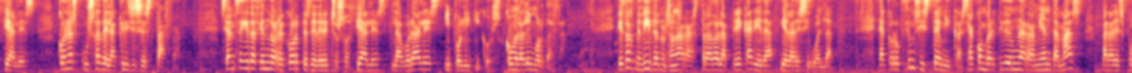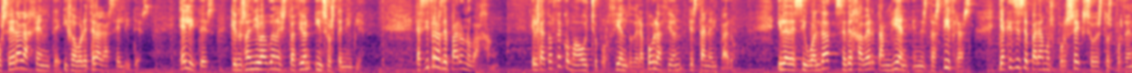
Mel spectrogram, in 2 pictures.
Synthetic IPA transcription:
θjale̞s | ko̞nlaeskusaðelakɾisise̞st̪afa | se̞anse̞ɣiðoaθje̞nd̪ore̞ko̞ɾt̪e̞zðe̞ðeɾe̞t͡ʃo̞sːo̞θjale̞zlaβ̞o̞ɾale̞sipo̞lit̪iko̞sko̞mo̞lalejmo̞ɾða̰θḁ | e̞st̪azme̞ðiðazno̞saŋarast̪ɾaðoalapɾe̞kaɾje̞ðaðialað̞e̞siɣwald̪að | lako̞rupθjo̞nsist̪e̞mikaseako̞mbeɾt̪iðoenunaeramjẽnt̪amas | paɾaðe̞spo̞seeɾalaxe̞nt̪e̞ʔifaβo̞ɾe̞θe̞ɾalase̞lḭt̪e̞̥s | e̞lit̪e̞s | ke̞no̞sanʎe̞aðunasi̥t̪waθjo̞ninso̞st̪e̞niβle̞̰ | lasθifɾazðe̞paɾo̞no̞βaxa̰ŋ | e̞lkat̪o̞ɾθe̞ko̞mao̞t͡ʃo̞po̞ɾθje̞nt̪o̞ð̞e̞lapo̞β̞laθjo̞nest̪aene̞lpa̰ɾo̞̰ | ilað̞e̞siɣwald̪aðse̞ðe̞xaβ̞e̞ɾt̪ambje̞ne̞ne̞st̪asθifɾas | ɟ͡ʝake̞sise̞paɾamo̞spo̞ɾse̞kso̞est̪o̞spoɾθen

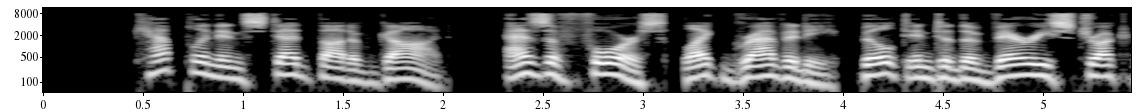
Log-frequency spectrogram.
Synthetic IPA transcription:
kʰæplɨ̃nɨ̃nstɛd̪̚θɔɾʌvɡɑ̰d | ʔɨzəfɔɹslaɪk̚ɡ̥ɹævɨɾḭb̥ɪlˠtɪ̃ntʉðɨvɛɹistɹ̥ʌk̚

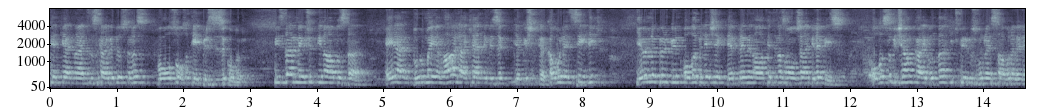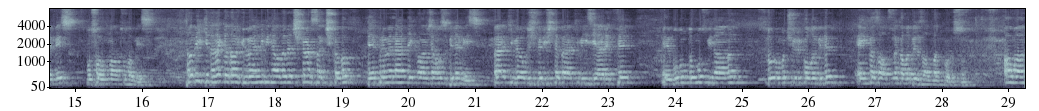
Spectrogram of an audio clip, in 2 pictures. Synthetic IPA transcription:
fɛt̪̚ɟælʲd̪ʲinhajaːt̪ɯnɯzɯkʰajbe̞d̪ijosanɯzbuolˠsaosat̪ʰɛc̚biɾsizlʲico̞lˠṵɾ̥ | b̥izlʲæɾmevd͡ʒut̪̚ɟinaːɯmɯzd̪a | e̞jæɾd̪uɾmajɯɦaːlʲaːcʰɛnd̪imizijakɯʃlˠɯkjakʰabulʲɛt̪sejd̪ic | jaɾɯnˠɯbiɾɟyno̞lˠabilʲe̞d͡ʒɛc̚d̪ɛpɾeminaːfet̪ʰinasɯlo̞lˠd͡ʒanɯbilʲe̞me̞jiz̥ | o̞̰lˠasɯbid͡ʒankʰajbɯnd̪aɦit͡ʃbiɾimizbununɦesaːbɯnave̞ɾe̞mejiz̥ | buso̞ɾumlˠant̪ʰulˠama̰jiz̥ | t̪ʰabiːcid̪ɛnɛkad̪aɾɟyvænlʲibinaːlˠaɾat͡ʃʰɯ̥kaɾsak̚t͡ʃʰɯ̥kalˠɯmd̪ɛpɾe̞melʲæɾd̪ɛklˠand͡ʒaːmɯzbilʲeme̞jiz̥ | bælʲcʰibiɾalˠɯʃveɾiʃt̪ʰɛbælʲcʰibizijaːɾɛt̪ʰːɛ | bulˠund̪uːmuzbinaːnɯn | d̪uɾumut͡ʃʰøɾyco̞lˠabilʲiɾ̥ | ɛnkʰazalˠʰɯnakalˠabilʲiɾizanlˠakʰo̞ɾusṵn | ama

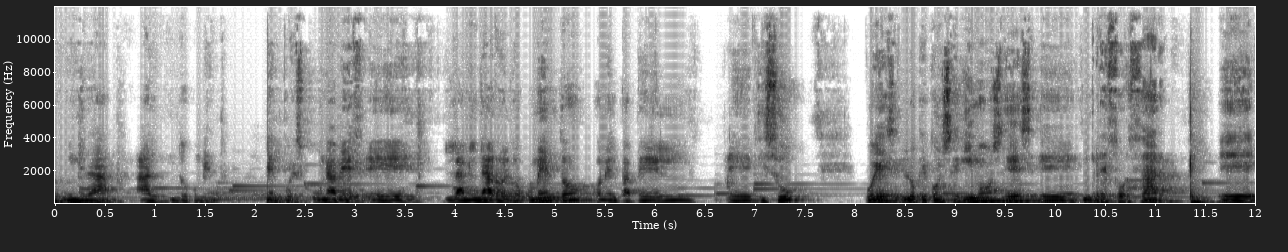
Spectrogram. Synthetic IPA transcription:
umeðaald̪o̞kumẽ̞nt̪o̥bje̞mpwe̞sunaβ̞e̞θelamĩnað̞oe̞ld̪o̞kumẽnt̪o̞ko̞ne̞lpape̞l | et̪isu | pwe̞slo̞ke̞ko̞nse̞ɣ̞imo̞se̞sere̞fo̞ɾθaɾe

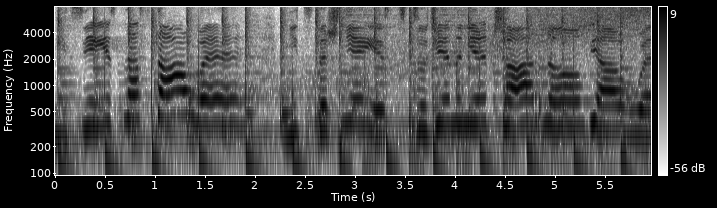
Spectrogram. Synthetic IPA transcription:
ɲit̪sɲɛjɛst̪nast̪awɛ | ɲit̪st̪ɛʂɲɛjɛst̪sɔd͡ʑɛnɲɛt͡ʂaɾnɔbʲjawɛ

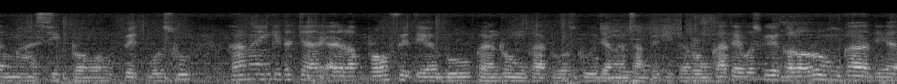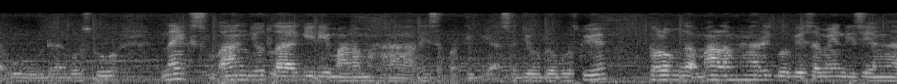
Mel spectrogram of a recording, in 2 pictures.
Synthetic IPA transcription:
masɪhpɾofɪt̪̚bɔsku | karnajaŋkit̪at͡ʃaɾḭadalahpɾofɪt̪jabukanruŋkat̪̚bɔskud͡ʒaŋansampɛjkit̪aɾuŋkat̪jabɔskujakaloɾuŋkat̪jaudahbɔsku | nɛkslaɲd͡ʒʊt̪laɡidimalamɦaɾisəpərt̪ibia̰sad͡ʒuuɡabɔskuja | kaloŋɡaʔmalamɦaɾiɡuabiasamɛndisijaŋa

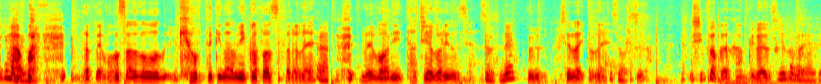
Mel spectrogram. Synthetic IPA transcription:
amːaɾʲid̪at̪ːḛmõɰ̃sannːokʲi̥hõ̞nt̪ekʲinamʲikat̪asɨ̥t̪ːaɾa̰ne̞nemaɾʲit̪ʰat͡ɕiaɡaɾʲinãnsɨjososnɯ̟̃senait̪o̞̰ne̞ç̥tɨɡaɕĩmpakaakãŋke̞ːɾaɾed̪sɨ̥ked̪ne

